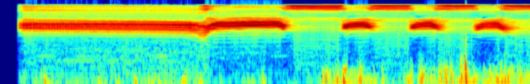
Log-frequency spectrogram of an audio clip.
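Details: A Japanese cicada in Japan sings a loud, shrill, steady buzz that breaks into pulsing surges.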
